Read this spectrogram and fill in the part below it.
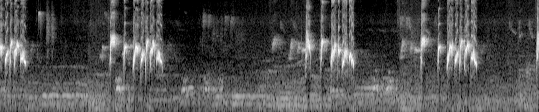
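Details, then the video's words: Caged red-whiskered bulbul song in the Thai southern master style, for stimulating birds and teaching young: repeated bursts of rapid whistled, slurred notes every two to three seconds, with softer chirps and faint background noise between phrases. "เสียงนกกรงหัวจุก สำหรับต่อ หรือ เปิดให้นกคึก เสียงเพราะๆ"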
